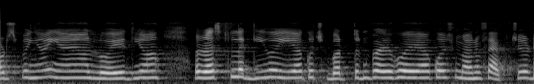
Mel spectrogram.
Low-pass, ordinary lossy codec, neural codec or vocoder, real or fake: 7.2 kHz; none; none; real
